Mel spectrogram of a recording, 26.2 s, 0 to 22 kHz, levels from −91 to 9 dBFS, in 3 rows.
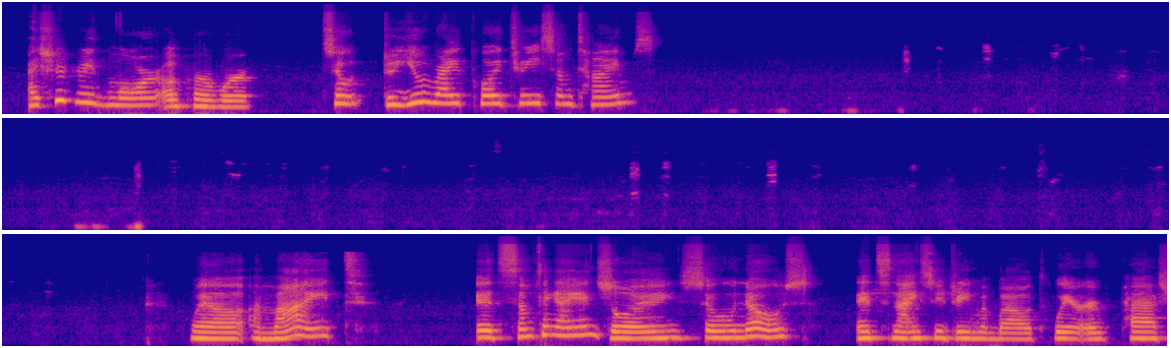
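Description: Lost packets rebuilt from error correction come first, from 0.71 to 1.73 s just after "I should". About half a second of audio turns rough and noisy. Those frames were lost, and the decoder played the low-bitrate copies carried in the following packets. There is no silent gap, which is what separates this from a dropout or an ordinary concealment hole.

From 3.15 to 4.62 s the audio plays about 5.7% fast and sits roughly a semitone sharp (about 95 cents). Then it snaps back. This is likely a drift correction step, with a clock-matching resampler changing rate to manage its buffer. Speed and pitch move together, unlike a pitch-only shift. A brief rebuilt patch falls inside it at 3.43 to 3.45 s.

The same rebuilt-packet roughness returns at 19.43 to 19.49 s (40 ms) and at 21.49 to 21.63 s (80 ms). It recurs at 23.51 to 23.57 s after "so who" and at 24.69 to 25.03 s after "nice to", about 180 ms.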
